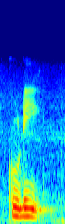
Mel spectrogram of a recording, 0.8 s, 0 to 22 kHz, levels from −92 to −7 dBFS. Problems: constant background noise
